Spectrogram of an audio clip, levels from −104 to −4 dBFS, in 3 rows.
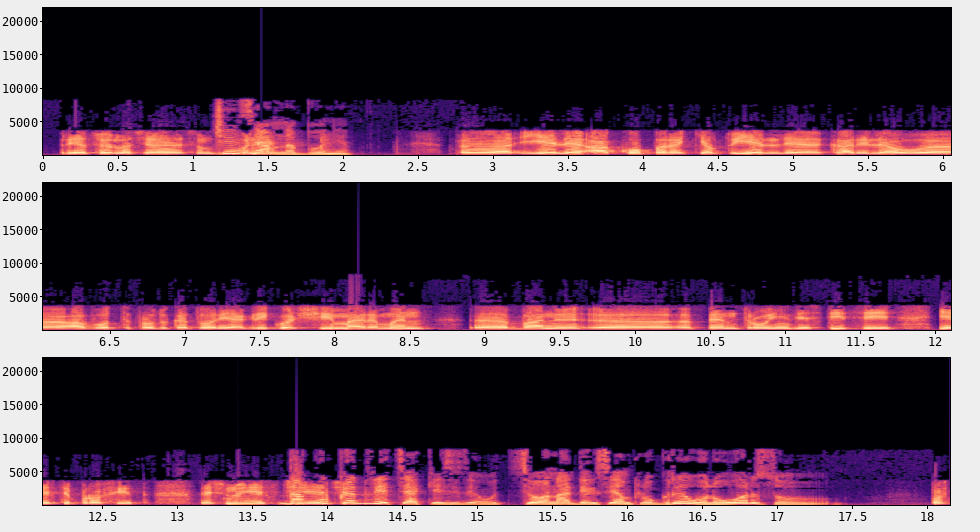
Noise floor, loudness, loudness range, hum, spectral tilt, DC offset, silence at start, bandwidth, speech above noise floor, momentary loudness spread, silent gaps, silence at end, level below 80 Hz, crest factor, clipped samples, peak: -52 dBFS; -12 LUFS; 2 LU; none; -6 dB/octave; under 0.1%; 0.1 s; 8.8 kHz; 40 dB; 6 LU; none; 0 s; -52 dBFS; 12 dB; under 0.1%; 0 dBFS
